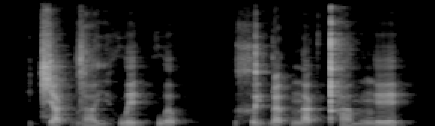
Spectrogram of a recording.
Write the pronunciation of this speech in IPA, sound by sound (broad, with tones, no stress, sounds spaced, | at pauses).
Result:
t͡ɕ a˨˩ k̚ z a̤˨˩ j h w e˦˥ k̚ h w ə˨˩ p̚ | x ə̰˧˨ j ɗ a˨˩ t̚ n a˨˩ k̚ t̪ʰ a̤˨˩ m ŋ e˨˦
